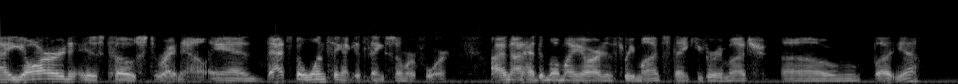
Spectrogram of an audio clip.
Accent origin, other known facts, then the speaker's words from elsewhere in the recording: Garland, Texas, United States; also born or lived in Austin, Texas / Richardson, Texas; When I was first born, I lived in Garland. And then at age 4, we moved to Austin, came back at age 7. I was mad that we moved back from Austin because Austin is amazing. And then I lived around, Garland, North Richardson, Garland area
